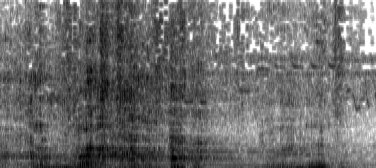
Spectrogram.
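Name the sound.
tiger roaring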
